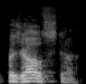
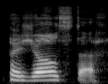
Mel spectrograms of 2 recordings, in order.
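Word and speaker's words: пожалуйста: If it's the word, I think it's Pajalsta. Pajalsta.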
